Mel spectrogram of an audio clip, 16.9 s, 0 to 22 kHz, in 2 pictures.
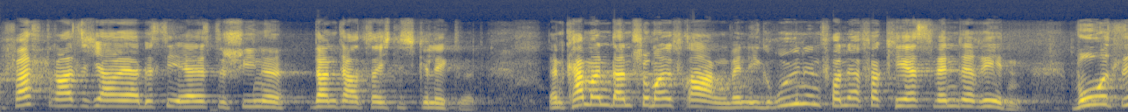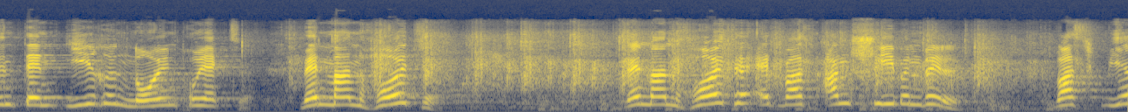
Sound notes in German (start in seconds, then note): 10.5 Beifall bei der FDP sowie bei Abgeordneten der SPD und der LINKEN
